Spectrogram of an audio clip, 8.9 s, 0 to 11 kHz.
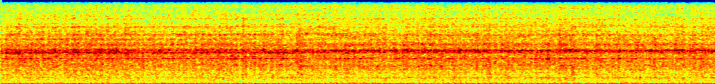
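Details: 1985 square-body 454 big block, 4-speed, sat 20 years, oil and filter changed; after adjusting idle screw that wasn't touching throttle, warm engine idles smooth: loud steady even low rumble through open pipes, no misses, knocks or hunting. Normal idle.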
